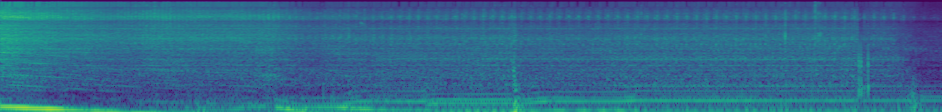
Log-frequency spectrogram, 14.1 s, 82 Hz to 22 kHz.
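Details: BMW E46 318i four-cylinder petrol idling with light fairly steady ticking over the hum, still present after lifters were changed.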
